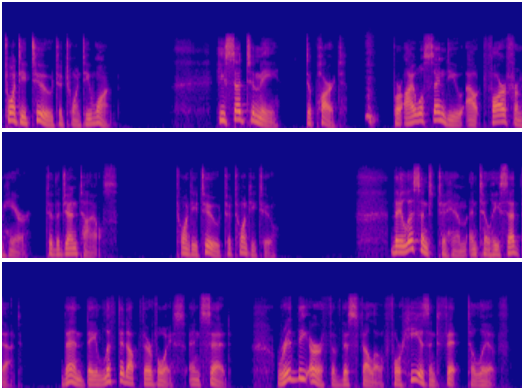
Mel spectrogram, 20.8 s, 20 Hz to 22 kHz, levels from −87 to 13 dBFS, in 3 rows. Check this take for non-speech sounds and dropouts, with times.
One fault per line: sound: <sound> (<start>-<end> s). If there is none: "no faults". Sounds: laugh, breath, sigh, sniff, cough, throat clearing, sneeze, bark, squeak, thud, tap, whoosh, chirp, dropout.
sound: whoosh (4.8-5.0 s)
